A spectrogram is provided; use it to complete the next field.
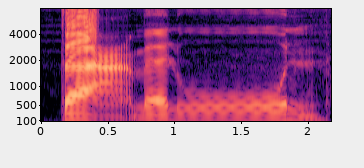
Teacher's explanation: Ma panjangkan 2 harakat karena ia mad tabi'i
